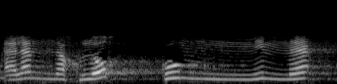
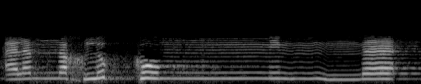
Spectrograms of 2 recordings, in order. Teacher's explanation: نظهر القاف والكاف، ولا ندغم إدغاما كاملا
